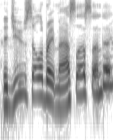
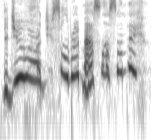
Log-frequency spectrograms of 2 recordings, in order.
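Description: First: The question is spoken at a lower, normal pitch. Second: The question is spoken at a very high pitch.

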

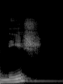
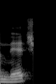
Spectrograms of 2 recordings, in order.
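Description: First: The word is pronounced in a British way. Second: The word is pronounced in a non-British way.

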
